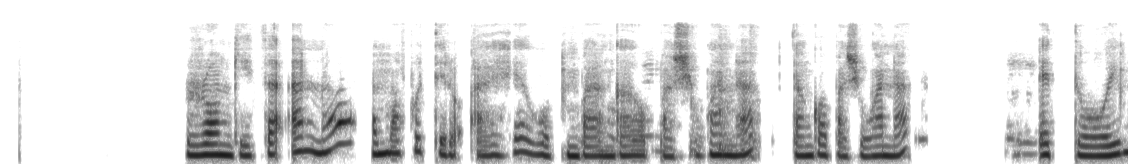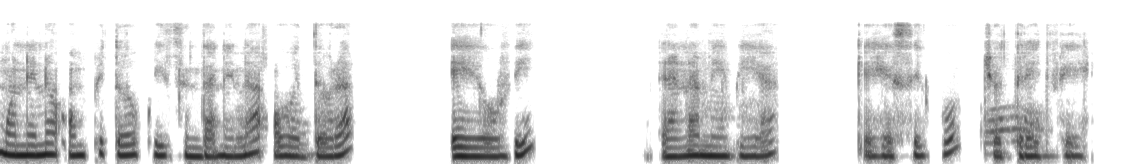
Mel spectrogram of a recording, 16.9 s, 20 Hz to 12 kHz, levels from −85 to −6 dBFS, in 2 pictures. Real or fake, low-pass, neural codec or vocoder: real; 7.2 kHz; none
